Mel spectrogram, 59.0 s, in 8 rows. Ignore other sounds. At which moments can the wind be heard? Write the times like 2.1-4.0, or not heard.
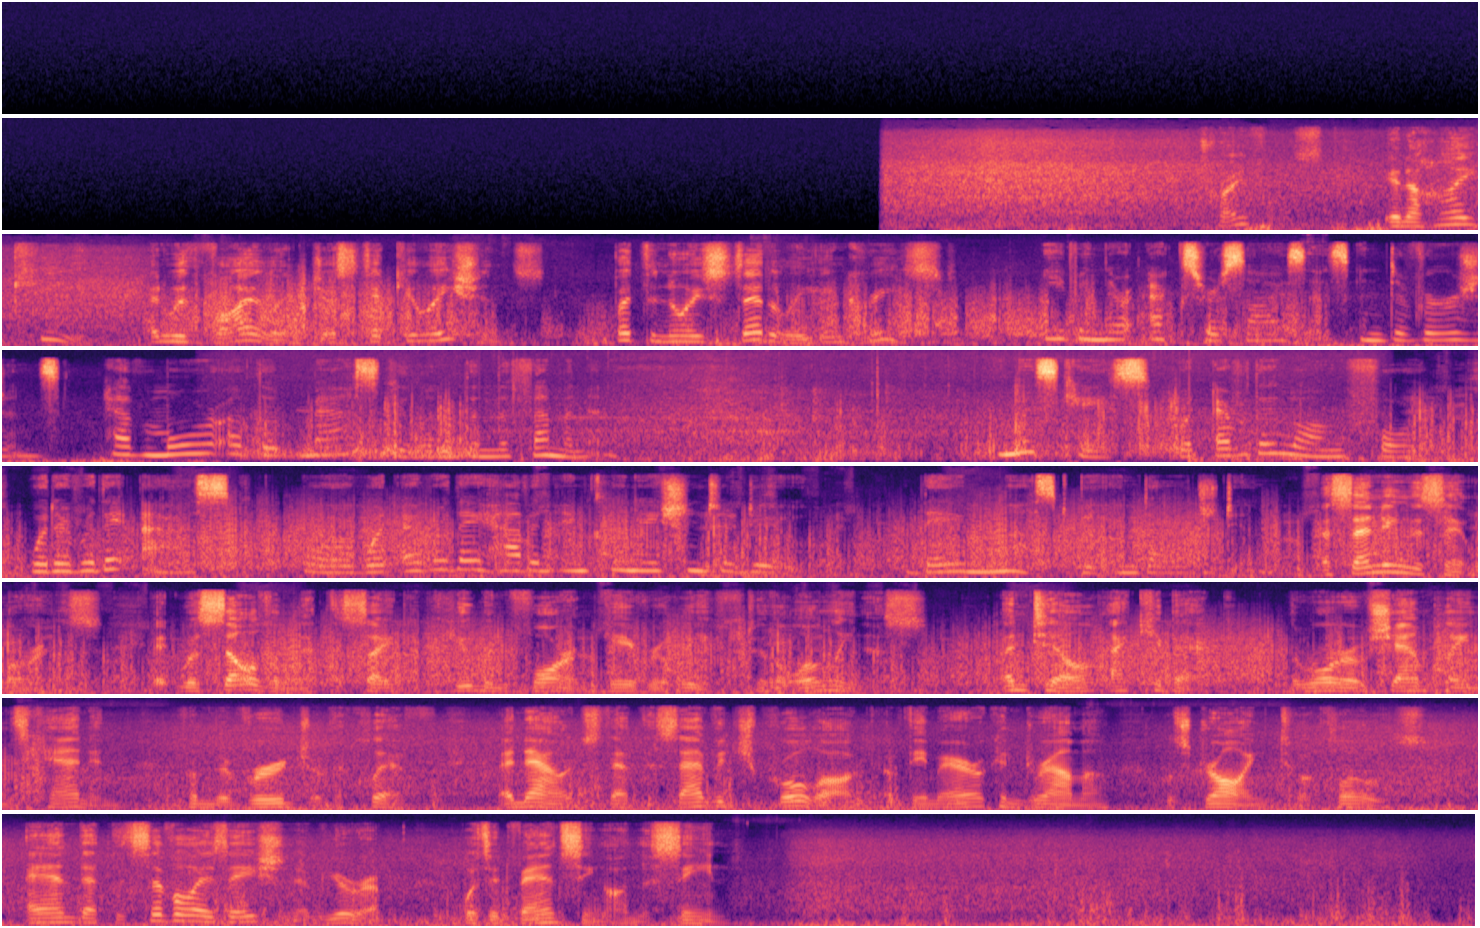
11.8-58.9.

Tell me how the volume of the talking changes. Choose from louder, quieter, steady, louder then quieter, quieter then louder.
steady.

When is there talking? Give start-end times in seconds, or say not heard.
13.3-25.2, 27.1-55.4.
